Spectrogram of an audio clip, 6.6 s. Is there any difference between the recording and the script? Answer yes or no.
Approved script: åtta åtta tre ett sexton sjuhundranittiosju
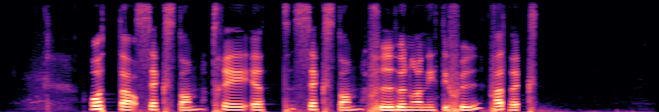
yes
